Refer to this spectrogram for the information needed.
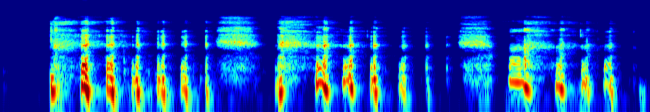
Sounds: Laughter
